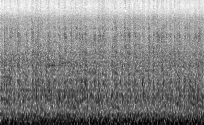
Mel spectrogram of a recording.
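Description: A white Pontiac Firebird's engine idling with a low, pulsing rumble as the car creeps past at walking pace.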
